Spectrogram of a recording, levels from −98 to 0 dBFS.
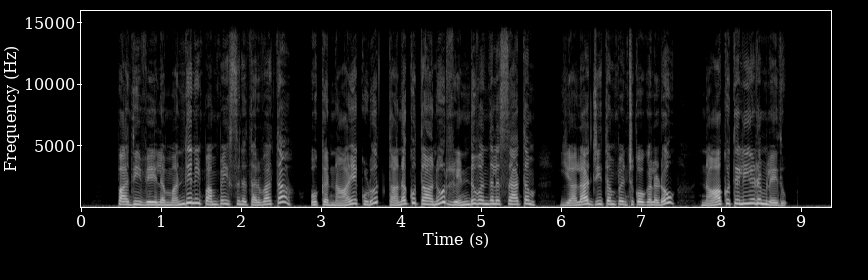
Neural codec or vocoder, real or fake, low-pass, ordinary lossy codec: none; real; 14.4 kHz; none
